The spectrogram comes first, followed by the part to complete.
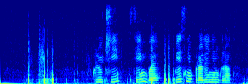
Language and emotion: Russian, neutral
